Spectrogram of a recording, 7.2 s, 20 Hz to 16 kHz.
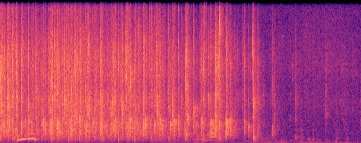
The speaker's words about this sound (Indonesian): Sepertinya sudah tidak sabar, marilah kita sambut pertunjukan dari MES 56, kita berikan tepuk tangan yang meriah.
